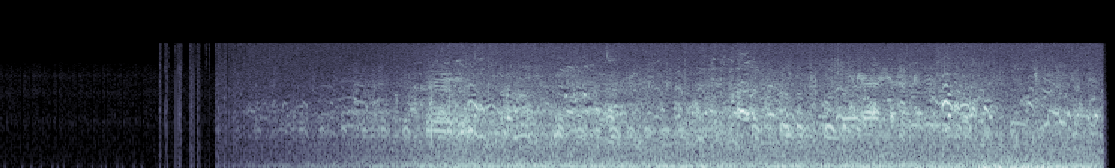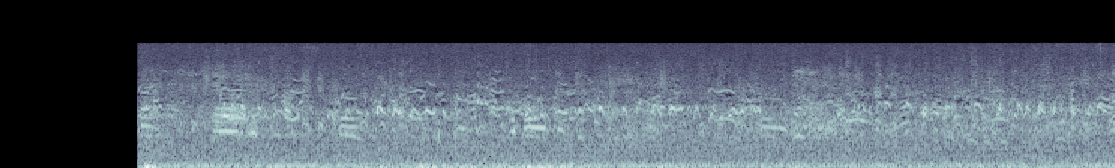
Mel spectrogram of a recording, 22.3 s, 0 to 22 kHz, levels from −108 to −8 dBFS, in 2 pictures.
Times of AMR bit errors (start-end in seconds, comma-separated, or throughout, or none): none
